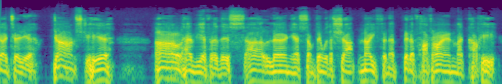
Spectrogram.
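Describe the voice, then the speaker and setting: A man playing a brutal old sea captain in a storybook reading, barking orders and snarling threats in a gravelly, husky voice that swings widely up and down. A menacing, cruel temper runs through every line. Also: deep voice, pushed and bright, no echo, heavily acted.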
